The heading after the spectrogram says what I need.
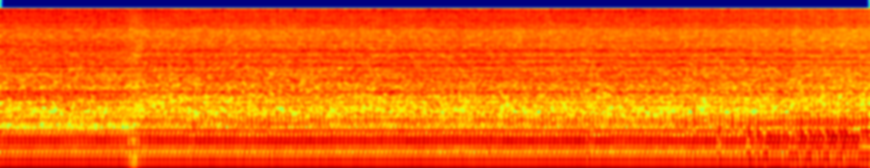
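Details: Generac generator, long stored and revived by carburetor work, steady even drone with constant low hum on a light load (small space heater), no hunting or misfire; light-load check shows it is running healthy.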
